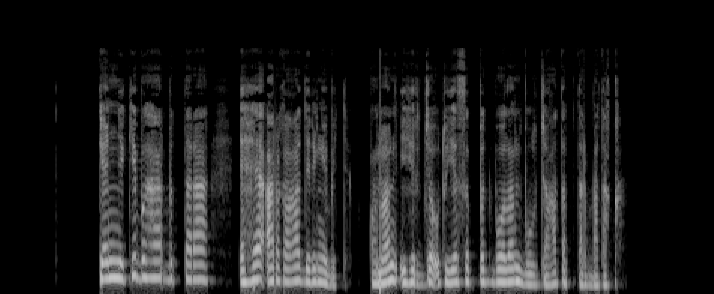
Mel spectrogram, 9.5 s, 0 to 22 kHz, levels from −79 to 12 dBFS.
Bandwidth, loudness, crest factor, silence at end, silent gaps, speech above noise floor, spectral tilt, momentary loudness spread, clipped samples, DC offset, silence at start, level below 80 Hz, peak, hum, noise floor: 11 kHz; -18 LUFS; 18 dB; 1.25 s; 3.11-3.19 s, 4.72-4.76 s, 4.82-4.93 s; over 73 dB; -6.5 dB/octave; 10 LU; under 0.1%; under 0.1%; 1.35 s; -54 dBFS; 0 dBFS; none; under -90 dBFS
